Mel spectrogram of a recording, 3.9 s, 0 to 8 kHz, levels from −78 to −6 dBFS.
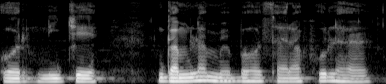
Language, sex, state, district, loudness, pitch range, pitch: Hindi, male, Jharkhand, Palamu, -19 LUFS, 110-120 Hz, 110 Hz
